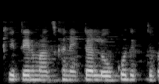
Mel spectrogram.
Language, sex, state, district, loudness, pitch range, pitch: Bengali, female, West Bengal, Jhargram, -19 LUFS, 205-215 Hz, 215 Hz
